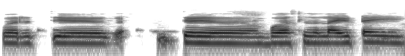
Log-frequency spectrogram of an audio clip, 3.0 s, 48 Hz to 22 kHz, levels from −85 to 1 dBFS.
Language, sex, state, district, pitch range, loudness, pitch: Marathi, female, Maharashtra, Aurangabad, 200-210 Hz, -15 LUFS, 205 Hz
